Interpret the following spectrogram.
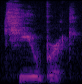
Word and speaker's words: Kubrick: That's much of a genius Stanley Kubrick, that's how you say his name, by the way, Kubrick was.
